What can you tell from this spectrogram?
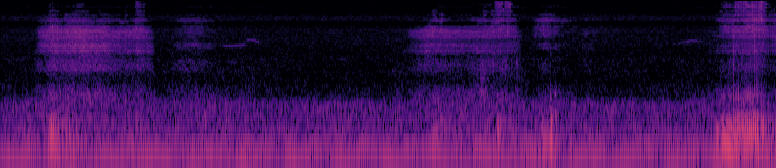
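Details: Sleeping Shiba Inu Kotetsu, cuddled up and very sleepy, gives loud snores: rough, rattling breaths with hissy bursts near the start, middle and end, and a constant low hum beneath.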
